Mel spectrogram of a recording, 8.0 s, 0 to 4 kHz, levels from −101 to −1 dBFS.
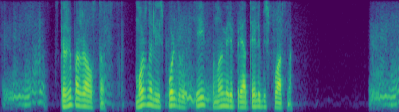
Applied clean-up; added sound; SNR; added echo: neural mask model RNNoise.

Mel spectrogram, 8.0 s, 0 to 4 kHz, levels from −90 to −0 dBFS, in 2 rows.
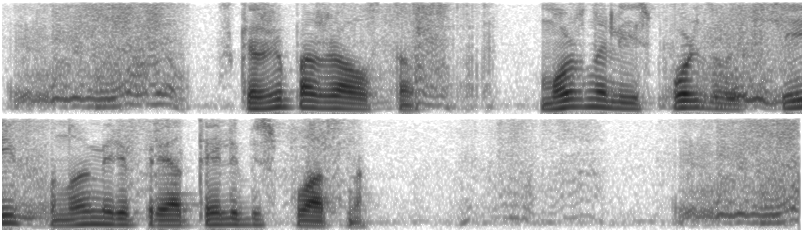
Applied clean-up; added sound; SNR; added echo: none; Zipper (clothing); 13 dB; none.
